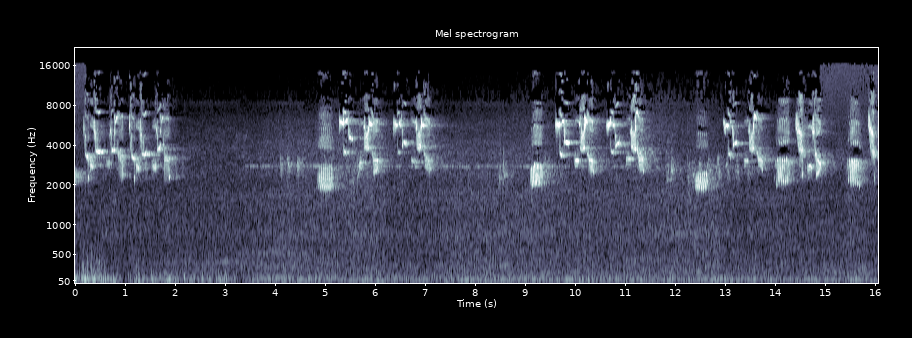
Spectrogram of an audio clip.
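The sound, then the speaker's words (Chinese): One bird sings in a tree in a park, recorded in late autumn, with repeated bursts of bright, high chirps and trills. The phrases come in quick clusters with short pauses, over a soft, steady outdoor hum, and nobody speaks. “那我们今天听到这个第一个声音呢，就是屋顶两鸟的声音，这个是在矮英家附近的公园录下来的。”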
